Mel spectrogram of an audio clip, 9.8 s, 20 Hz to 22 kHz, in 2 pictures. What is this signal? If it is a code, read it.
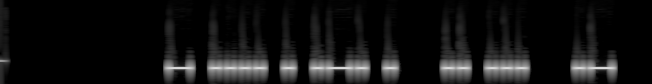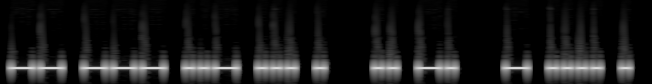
Morse code, heard as a keyed tone, about 22 wpm, 700 Hz. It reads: THERE IS A MOUSE IN THE
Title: Sentences from Top 1000 Words - Review Part 5 - 22wpm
